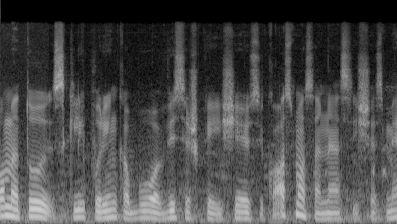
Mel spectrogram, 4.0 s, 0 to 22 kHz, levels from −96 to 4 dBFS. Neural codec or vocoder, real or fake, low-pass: none; real; 14.4 kHz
